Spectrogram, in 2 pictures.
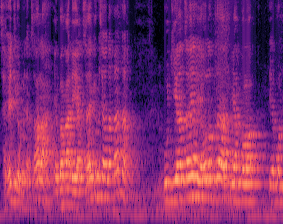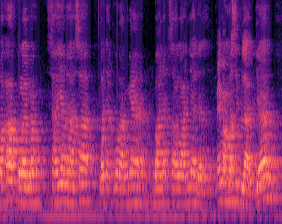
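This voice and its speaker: A man's voice: sits high, moderate pace, a little mellow. A young man teaching an informal religious study circle, talking colloquially, apologizing often and repeating phrases for emphasis. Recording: very echoey room.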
